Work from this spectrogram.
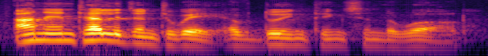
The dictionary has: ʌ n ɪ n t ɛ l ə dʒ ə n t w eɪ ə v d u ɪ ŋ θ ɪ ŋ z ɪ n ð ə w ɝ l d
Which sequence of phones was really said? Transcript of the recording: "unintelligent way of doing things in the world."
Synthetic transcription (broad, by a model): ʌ n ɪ n t ɛ l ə dʒ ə n t w eɪ ə v d u ɪ ŋ θ ɪ ŋ z ɪ n ð ə w ɝ l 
